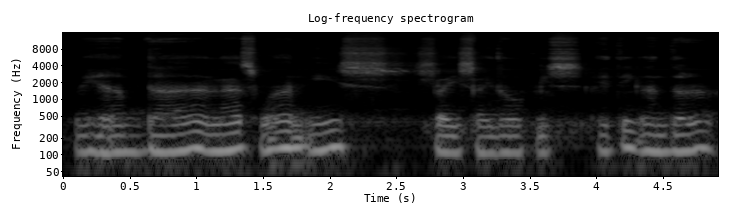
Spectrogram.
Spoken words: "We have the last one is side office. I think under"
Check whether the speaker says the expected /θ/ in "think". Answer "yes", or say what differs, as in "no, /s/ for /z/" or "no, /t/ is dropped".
no, /t/ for /θ/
